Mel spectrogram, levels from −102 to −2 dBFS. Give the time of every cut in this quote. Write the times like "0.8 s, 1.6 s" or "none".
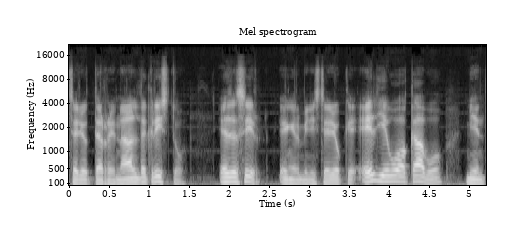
none

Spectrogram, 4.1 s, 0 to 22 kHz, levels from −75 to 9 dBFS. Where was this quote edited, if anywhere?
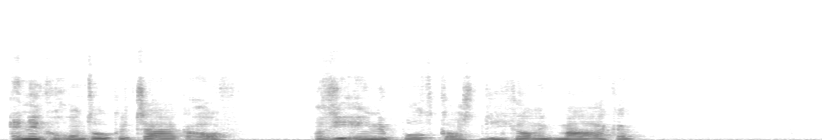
none

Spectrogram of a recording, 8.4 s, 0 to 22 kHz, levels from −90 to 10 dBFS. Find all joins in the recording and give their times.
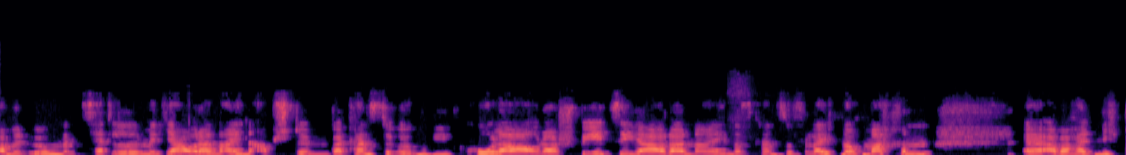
none

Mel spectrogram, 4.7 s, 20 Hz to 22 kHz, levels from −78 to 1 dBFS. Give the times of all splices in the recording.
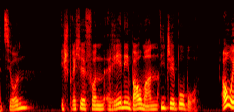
3.2 s

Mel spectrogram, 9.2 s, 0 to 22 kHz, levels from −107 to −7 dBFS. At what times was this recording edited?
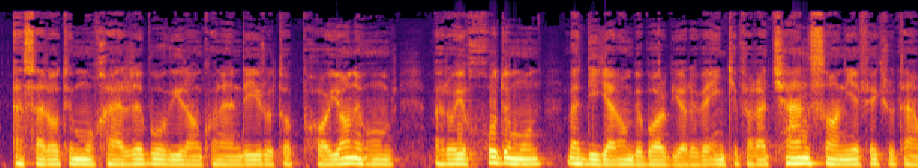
none

